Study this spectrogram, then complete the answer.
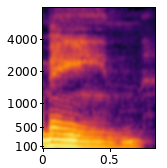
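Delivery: slow, drawn-out "mane"; slow teaching contrast; slow model word. Shown as a demonstration. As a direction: stretch it for learners to copy. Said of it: "say them with me".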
